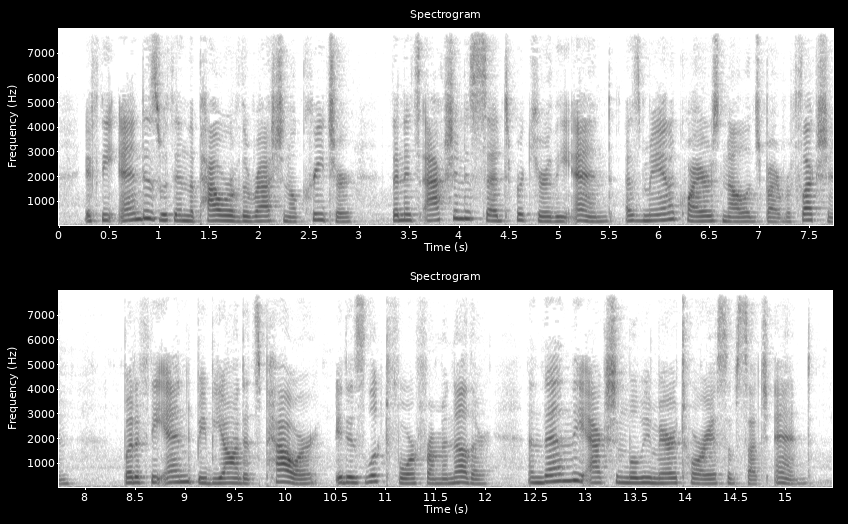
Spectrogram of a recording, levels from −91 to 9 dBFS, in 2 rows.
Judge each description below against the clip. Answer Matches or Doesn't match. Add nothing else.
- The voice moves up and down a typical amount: Matches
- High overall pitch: Matches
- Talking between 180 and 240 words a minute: Matches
